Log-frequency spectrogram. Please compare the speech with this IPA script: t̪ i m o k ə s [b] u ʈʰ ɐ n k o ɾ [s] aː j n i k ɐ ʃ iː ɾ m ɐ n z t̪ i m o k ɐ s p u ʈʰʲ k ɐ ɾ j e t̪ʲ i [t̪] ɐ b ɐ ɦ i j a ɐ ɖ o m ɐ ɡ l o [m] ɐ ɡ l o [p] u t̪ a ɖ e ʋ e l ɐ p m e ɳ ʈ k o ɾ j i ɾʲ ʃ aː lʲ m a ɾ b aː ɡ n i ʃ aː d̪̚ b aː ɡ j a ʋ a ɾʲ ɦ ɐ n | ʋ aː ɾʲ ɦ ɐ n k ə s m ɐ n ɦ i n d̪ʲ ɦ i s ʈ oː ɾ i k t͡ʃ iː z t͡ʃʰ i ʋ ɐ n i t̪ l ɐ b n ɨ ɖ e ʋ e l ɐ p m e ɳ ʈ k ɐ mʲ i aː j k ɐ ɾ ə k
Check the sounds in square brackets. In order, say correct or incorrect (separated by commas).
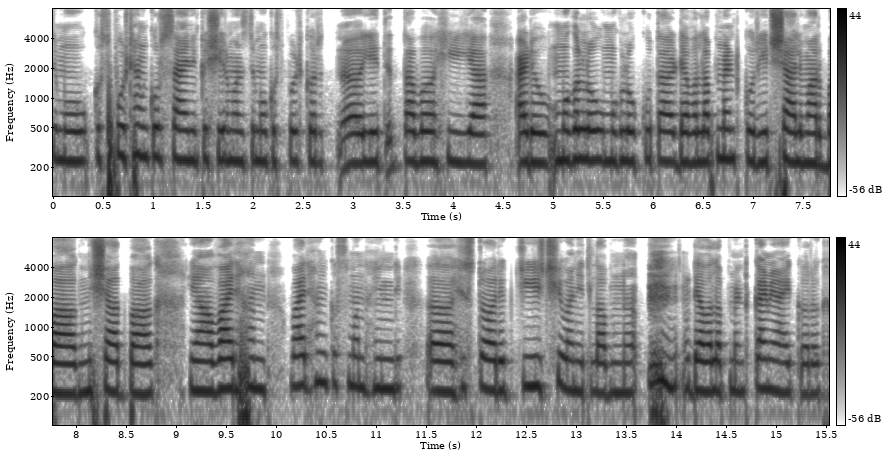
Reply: incorrect, correct, correct, correct, incorrect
